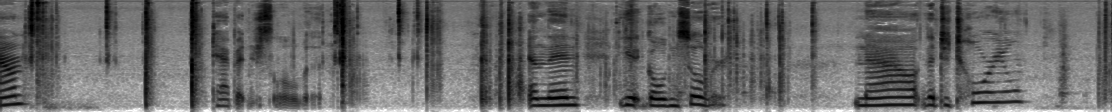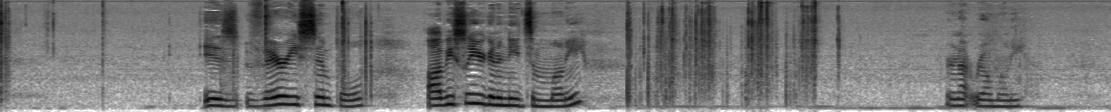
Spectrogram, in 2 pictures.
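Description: Plastic toy bricks click and tap against a plastic board.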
